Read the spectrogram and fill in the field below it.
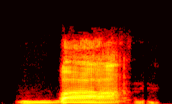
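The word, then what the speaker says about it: ب: কারণ হচ্ছে বা অক্ষরটি উচ্চারিত হয় দুই ঠোঁট থেকে। অর্থাৎ উপরের ঠোঁটকে নিচের ঠোঁটের সঙ্গে যুক্ত করে এবং নিচের ঠোঁটকে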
